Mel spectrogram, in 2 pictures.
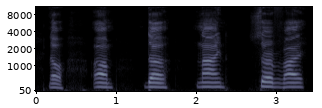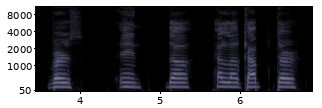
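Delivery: mock stammering. Mocking an official reading a script about a crash: imitating someone stuttering. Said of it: "Why the fuck are you stuttering?".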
